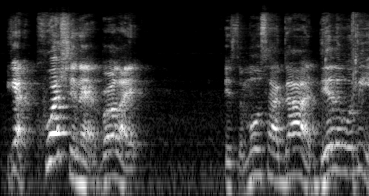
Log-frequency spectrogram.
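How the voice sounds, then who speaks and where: With audible room echo behind him, a man talks at a fairly quick pace using lively intonation. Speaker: street preacher / bible teacher. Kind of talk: sermon. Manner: fast; casual, conversational.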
